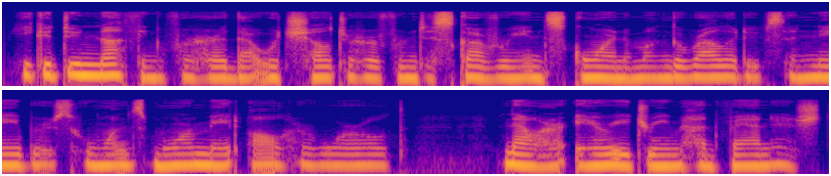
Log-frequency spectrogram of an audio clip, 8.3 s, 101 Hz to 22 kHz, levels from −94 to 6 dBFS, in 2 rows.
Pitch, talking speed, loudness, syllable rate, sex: 180 Hz, 230 wpm, -23 LUFS, 5.9 syllables/s, female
